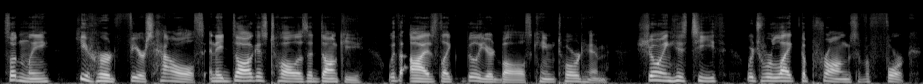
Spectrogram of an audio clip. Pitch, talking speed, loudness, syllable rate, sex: 140 Hz, 210 wpm, -20 LUFS, 4.9 syllables/s, male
